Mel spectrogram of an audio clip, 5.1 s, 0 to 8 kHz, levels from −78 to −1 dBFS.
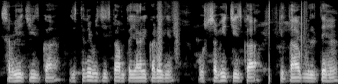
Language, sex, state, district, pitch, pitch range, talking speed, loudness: Maithili, male, Bihar, Samastipur, 120 Hz, 115-125 Hz, 200 wpm, -18 LUFS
